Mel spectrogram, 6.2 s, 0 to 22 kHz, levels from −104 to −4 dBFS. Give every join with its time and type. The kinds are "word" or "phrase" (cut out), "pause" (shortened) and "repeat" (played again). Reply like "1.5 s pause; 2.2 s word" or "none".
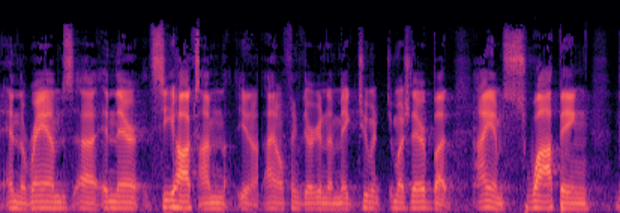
2.0 s word; 2.6 s word; 4.1 s word; 4.7 s word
